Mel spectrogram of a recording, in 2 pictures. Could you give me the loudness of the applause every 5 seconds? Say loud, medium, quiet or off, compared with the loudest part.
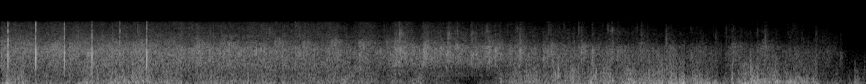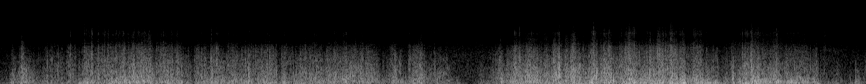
loud, medium, off, off.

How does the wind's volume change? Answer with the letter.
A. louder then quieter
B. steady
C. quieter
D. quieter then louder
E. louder
E.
